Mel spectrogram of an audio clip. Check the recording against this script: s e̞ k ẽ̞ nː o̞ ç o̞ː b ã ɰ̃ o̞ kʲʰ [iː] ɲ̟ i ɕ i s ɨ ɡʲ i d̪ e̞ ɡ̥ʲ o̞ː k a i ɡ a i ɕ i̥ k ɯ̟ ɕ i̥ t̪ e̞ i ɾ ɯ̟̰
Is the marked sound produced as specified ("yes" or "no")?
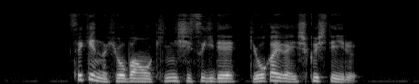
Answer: no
